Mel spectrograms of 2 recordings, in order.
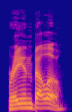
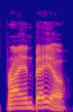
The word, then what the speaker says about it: Brian Bello: them so fast that I just said his name Brian Bello I did I'm not afraid of owning up to it it's Brian Baio I just pronounced his name wrong and you know what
